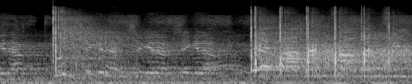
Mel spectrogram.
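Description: Several sharp cracks: one about half a second in, then a quick run of them in the second half.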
